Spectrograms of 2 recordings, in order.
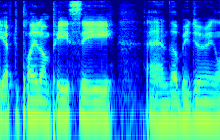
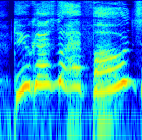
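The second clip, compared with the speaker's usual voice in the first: squeaky mocking quote, much higher and louder; shrill parody of a clueless exec; 7 dB louder than usual. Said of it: "he was like".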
